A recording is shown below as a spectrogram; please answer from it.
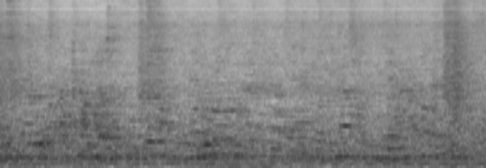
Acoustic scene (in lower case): crowded indoor space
